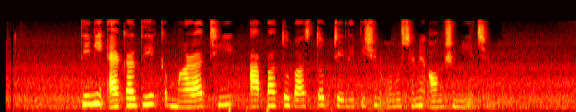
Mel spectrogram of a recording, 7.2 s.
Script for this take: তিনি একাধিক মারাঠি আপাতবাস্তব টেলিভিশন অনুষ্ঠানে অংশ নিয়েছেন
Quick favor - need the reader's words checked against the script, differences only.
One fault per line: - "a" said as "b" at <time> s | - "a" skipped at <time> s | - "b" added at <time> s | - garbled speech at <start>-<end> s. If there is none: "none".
none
